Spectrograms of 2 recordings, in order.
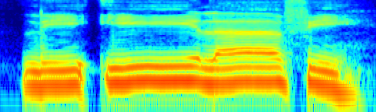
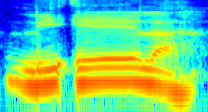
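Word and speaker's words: لإيلاف: Liilafi. Dan dijelaskan pengucapan kasrah pada kalimat i. Jangan sampai lea, liela liila. Jangan yang betul liila.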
